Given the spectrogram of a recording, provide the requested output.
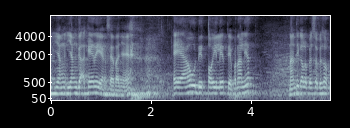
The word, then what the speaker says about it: eau de toilette: enggak kering saya tanya eau De toilette pernah lihat nanti kalau besok-besok main ke mall ternyata Jangan enggak bayarnya Dirimu sombong banget eau de toilette artinya adalah Ode toilet bacanya e-awb atau Ode saatnya air toilet toilet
